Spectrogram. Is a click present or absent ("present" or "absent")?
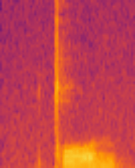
present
